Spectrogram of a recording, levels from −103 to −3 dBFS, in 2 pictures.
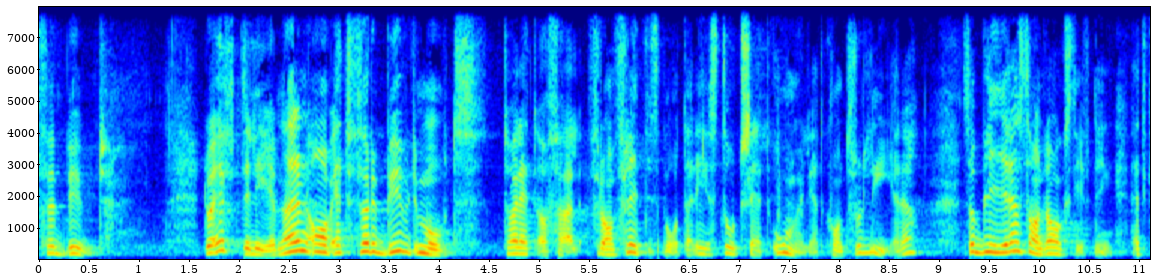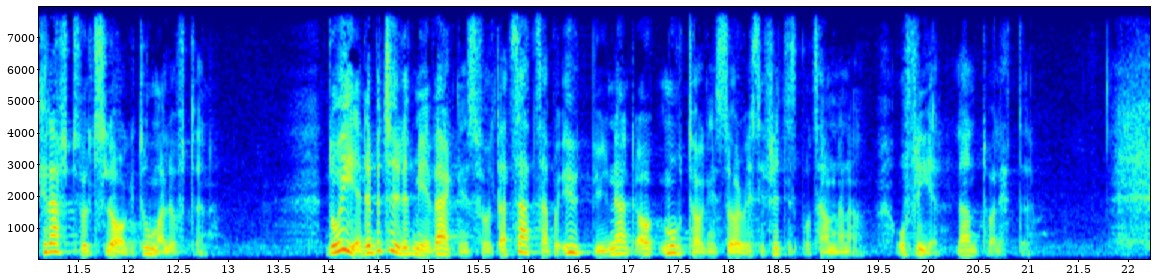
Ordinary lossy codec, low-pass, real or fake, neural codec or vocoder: none; none; real; none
